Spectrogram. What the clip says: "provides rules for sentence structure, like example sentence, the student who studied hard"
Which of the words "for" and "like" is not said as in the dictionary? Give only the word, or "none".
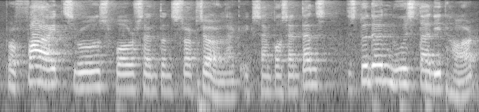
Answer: none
